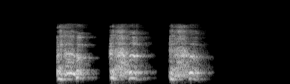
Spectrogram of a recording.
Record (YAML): three_cough_length: 2.9 s
three_cough_amplitude: 30362
three_cough_signal_mean_std_ratio: 0.5
survey_phase: alpha (2021-03-01 to 2021-08-12)
age: 45-64
gender: Male
wearing_mask: 'No'
symptom_abdominal_pain: true
symptom_onset: 5 days
smoker_status: Current smoker (1 to 10 cigarettes per day)
respiratory_condition_asthma: false
respiratory_condition_other: false
recruitment_source: REACT
submission_delay: 1 day
covid_test_result: Negative
covid_test_method: RT-qPCR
